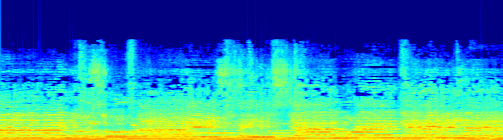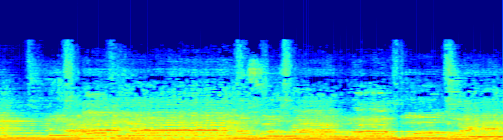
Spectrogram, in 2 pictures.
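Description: Gospel praise singing by a group of voices, accompanied by an electric keyboard and guitar. The singing and playing run on continuously at a steady loudness.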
